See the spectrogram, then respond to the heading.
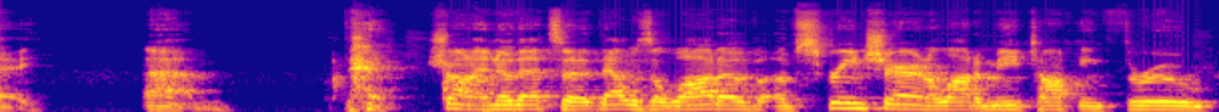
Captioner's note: chuckles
